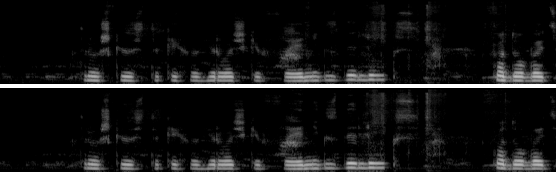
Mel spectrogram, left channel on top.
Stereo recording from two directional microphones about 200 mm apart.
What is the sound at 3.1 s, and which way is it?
Speech, 20° right (ahead or behind).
